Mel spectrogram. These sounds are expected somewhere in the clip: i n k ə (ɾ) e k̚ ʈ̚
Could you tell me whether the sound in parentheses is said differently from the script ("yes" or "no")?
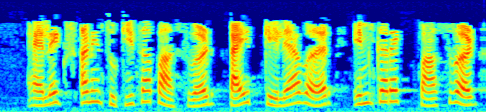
no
